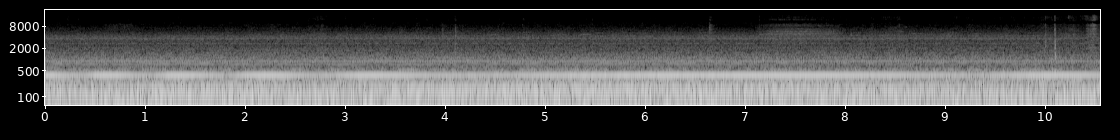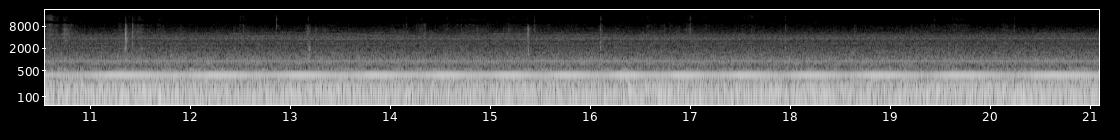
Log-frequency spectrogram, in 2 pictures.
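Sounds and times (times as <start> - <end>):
jet engines idling in cabin: 0.0 - 21.0.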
